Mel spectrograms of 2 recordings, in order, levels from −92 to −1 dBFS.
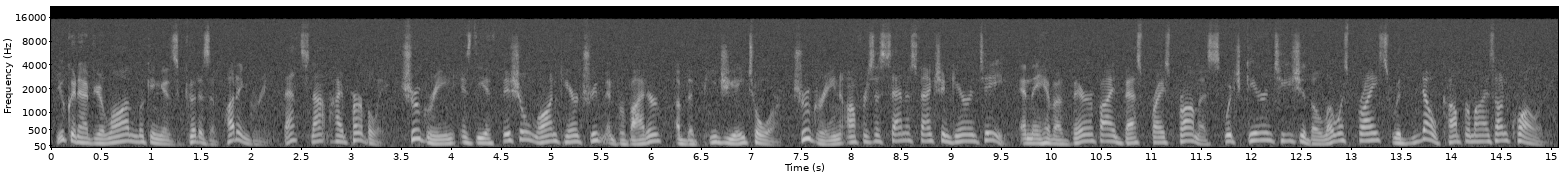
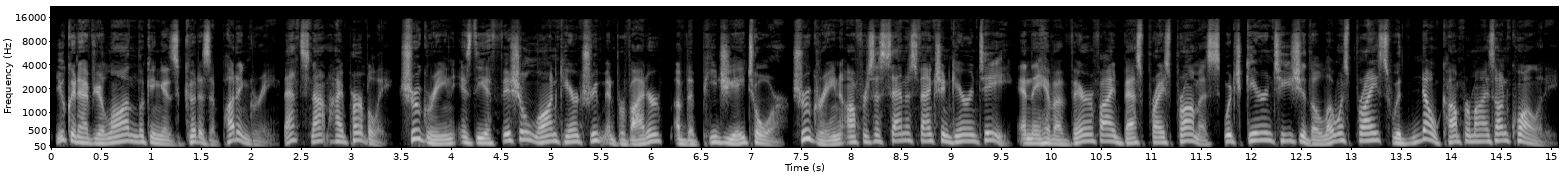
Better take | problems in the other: second | hiss; noticeable; throughout; 10 dB below the speech

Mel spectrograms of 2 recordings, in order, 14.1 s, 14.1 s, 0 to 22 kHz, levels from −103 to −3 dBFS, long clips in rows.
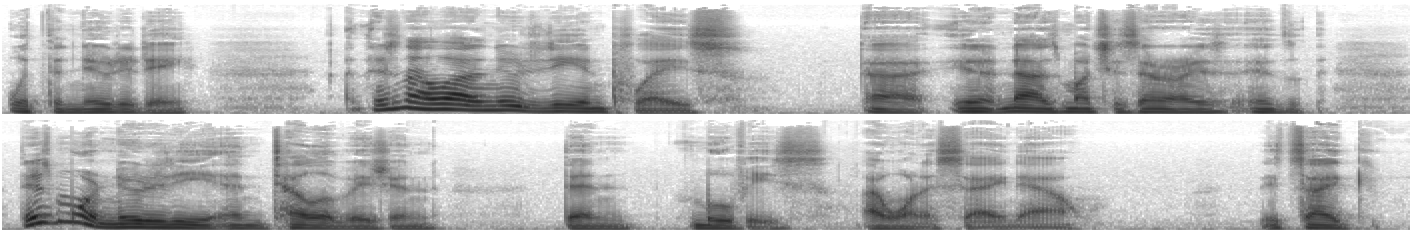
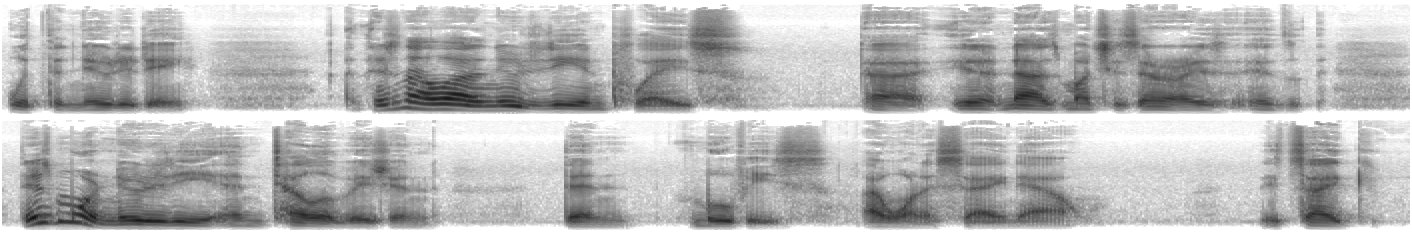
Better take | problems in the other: first | thin; very; fading below 300 Hz

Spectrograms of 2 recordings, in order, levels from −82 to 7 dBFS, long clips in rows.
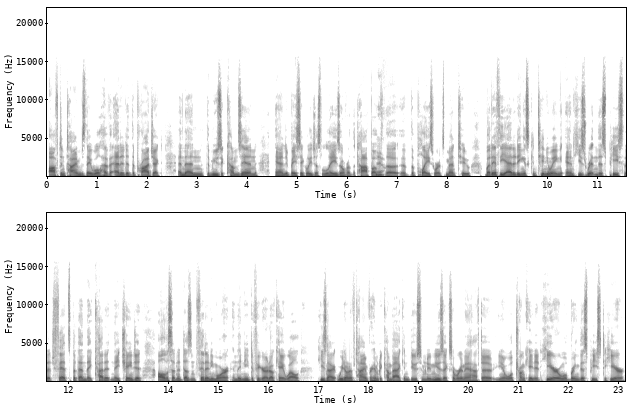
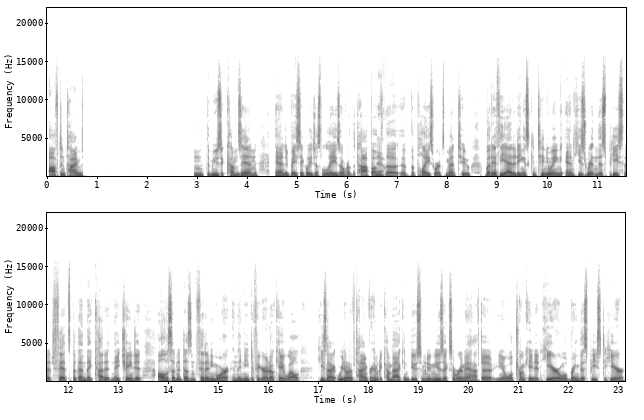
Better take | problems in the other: first | audio cutting out; at 0.5 s for 2 s

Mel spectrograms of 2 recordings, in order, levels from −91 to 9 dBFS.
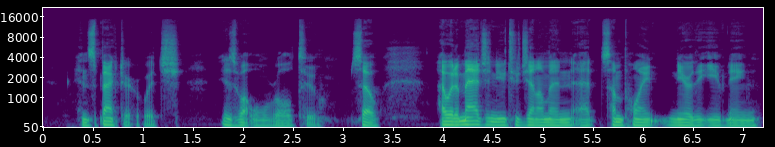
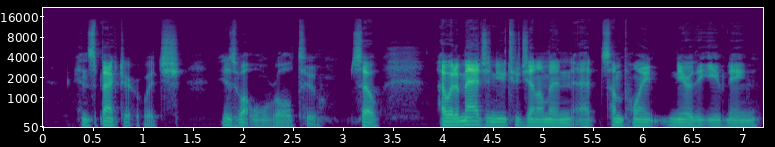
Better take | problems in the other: first | thin; very slightly; fading below 300 Hz

